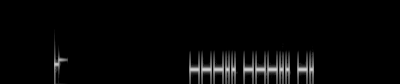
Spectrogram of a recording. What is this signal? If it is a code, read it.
Morse code, heard as a keyed tone, about 40 wpm, 700 Hz. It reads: 88N
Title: Common Cut Numbers - 3-Digit 40wpm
